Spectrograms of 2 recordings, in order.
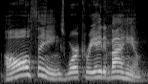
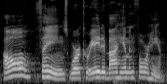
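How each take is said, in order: First: "All things were created by him." very slow, every word weighed, "All" leading; emphasized. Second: Said in the usual way. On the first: Shown as a demonstration. Preacher driving the point home to his congregation, slow heavy emphasis. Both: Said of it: "I want to emphasize that".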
